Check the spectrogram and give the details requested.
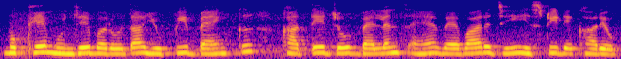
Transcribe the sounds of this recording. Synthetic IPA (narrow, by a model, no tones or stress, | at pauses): mũːkʰemʊ̃ɦɪ̃ɲd͡ʑebɐɾoːd̪ajuːpibɛ̃ːŋkʰː | aːt̪ed͡ʑoːbɛːlənsɛ̃ːʋɛːʋaːɾd͡ʑiːɦɪsʈɾiɗeːkʰaːɾijoː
